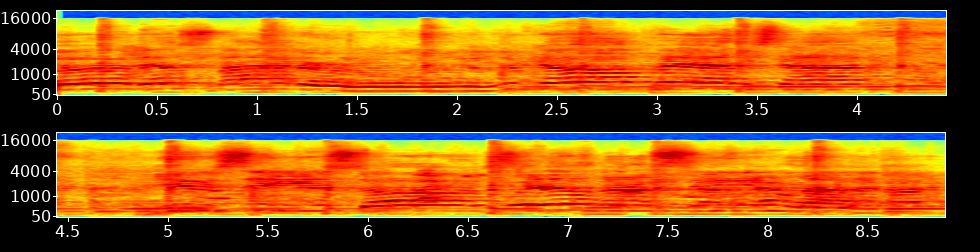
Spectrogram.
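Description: A man singing live to his own strummed acoustic guitar.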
